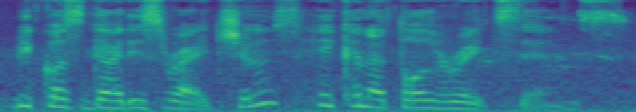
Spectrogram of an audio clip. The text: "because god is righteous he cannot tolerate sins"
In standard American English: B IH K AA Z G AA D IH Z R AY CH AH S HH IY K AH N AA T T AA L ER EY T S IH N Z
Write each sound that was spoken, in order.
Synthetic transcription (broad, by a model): B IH K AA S G AA D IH S R AY CH AH S HH IY K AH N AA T T AA L ER EY T S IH N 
